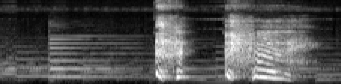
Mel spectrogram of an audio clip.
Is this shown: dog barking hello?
no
